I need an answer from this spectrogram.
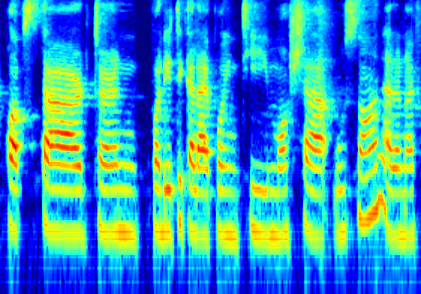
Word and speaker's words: Mocha: So it's Mocha Uzon, like the flavor, Mocha.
